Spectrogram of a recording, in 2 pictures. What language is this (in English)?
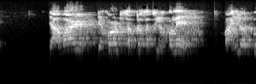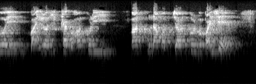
Assamese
